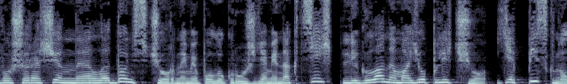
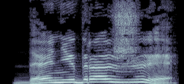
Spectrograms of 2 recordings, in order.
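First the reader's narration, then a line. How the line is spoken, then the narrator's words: Chuckling. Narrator (Russian): хохотнул один из них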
